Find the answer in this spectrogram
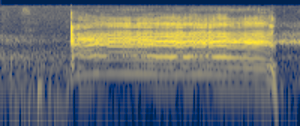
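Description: A man's voice holding one long, level vowel for over a second, a drawn-out syllable in the middle of a sermon sentence.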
